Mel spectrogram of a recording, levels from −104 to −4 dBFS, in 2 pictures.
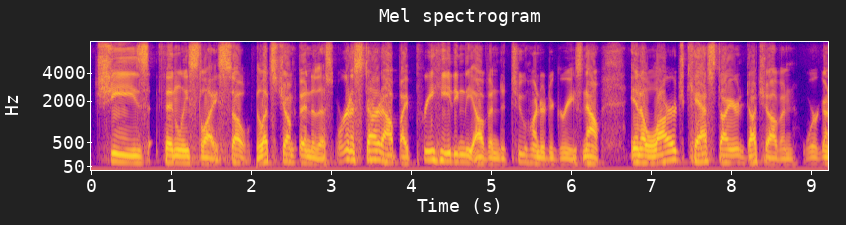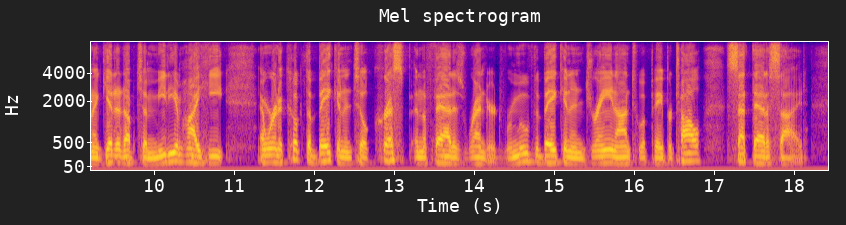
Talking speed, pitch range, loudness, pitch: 210 wpm, 105-135 Hz, -18 LUFS, 115 Hz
